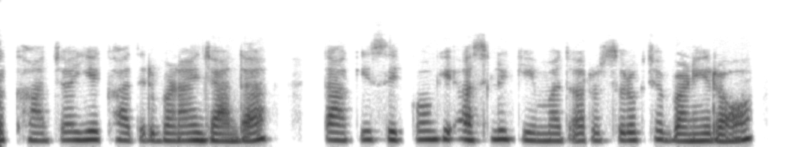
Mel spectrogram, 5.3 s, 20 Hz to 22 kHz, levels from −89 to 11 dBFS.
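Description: No technical faults are audible.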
